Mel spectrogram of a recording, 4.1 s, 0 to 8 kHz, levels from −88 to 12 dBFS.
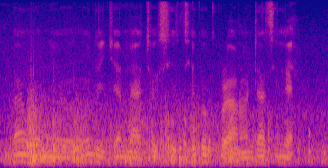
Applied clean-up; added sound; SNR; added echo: none; Thunder; -1 dB; none.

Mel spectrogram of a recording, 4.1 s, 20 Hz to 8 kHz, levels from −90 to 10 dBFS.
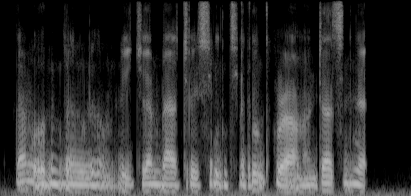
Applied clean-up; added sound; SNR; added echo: neural diffusion model UNIVERSE++.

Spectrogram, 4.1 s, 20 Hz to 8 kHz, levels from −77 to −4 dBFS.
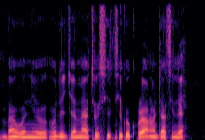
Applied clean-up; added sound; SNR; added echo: none; none; none; none.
